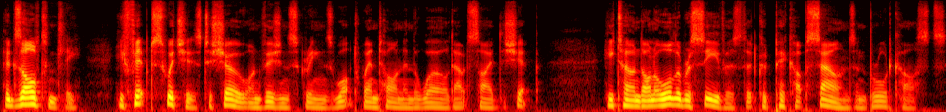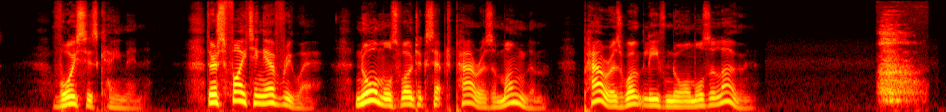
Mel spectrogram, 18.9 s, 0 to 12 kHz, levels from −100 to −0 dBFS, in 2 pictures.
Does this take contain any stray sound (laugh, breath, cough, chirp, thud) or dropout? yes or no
yes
